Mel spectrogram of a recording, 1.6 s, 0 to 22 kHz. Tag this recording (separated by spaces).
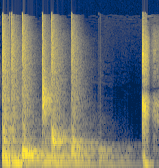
drum noise electronic loop 150-bpm beat electro music processed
